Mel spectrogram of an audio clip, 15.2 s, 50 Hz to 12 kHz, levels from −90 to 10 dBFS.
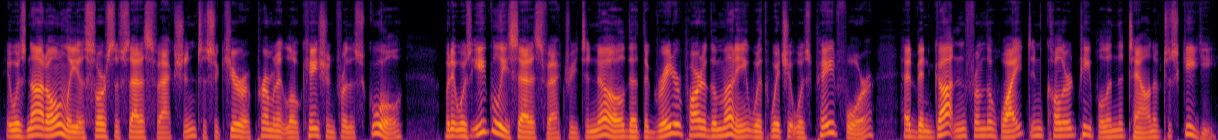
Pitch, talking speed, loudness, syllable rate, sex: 150 Hz, 195 wpm, -19 LUFS, 5.3 syllables/s, male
